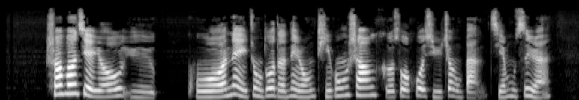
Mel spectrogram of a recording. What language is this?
Chinese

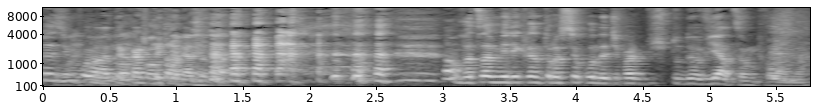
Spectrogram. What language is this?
Romanian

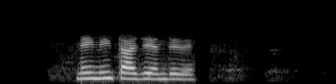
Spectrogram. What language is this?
Dogri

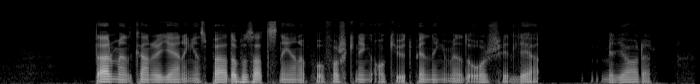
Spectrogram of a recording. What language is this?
Swedish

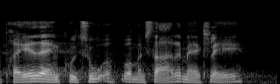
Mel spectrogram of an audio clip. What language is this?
Danish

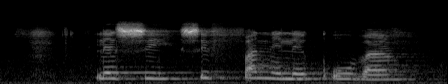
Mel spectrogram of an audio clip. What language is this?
Tsonga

